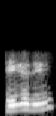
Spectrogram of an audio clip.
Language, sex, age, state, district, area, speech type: Punjabi, male, 45-60, Punjab, Tarn Taran, urban, conversation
